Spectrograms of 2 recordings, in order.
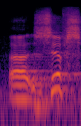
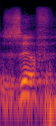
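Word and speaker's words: Zipf: Ziff's principle actually got this concept from a book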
